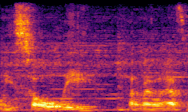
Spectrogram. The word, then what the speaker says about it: Sowley: I'm a lot of people call me soy by my last name and it's pronounced so not s I'm going to take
